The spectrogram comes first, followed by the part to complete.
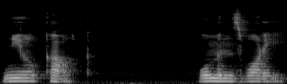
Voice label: "nyil-kalk" womens-waddy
